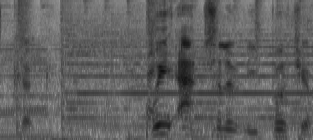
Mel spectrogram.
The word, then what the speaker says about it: Krk: it's Krk. We absolutely butcher pronunciations, by the way.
